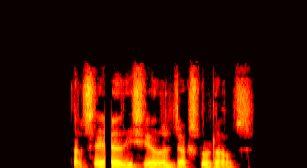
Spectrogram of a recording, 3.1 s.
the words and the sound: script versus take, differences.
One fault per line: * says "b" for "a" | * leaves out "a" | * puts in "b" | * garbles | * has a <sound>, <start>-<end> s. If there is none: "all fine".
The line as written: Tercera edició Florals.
* has a dropout, 1.0-1.1 s
* puts in "dels Jocs"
